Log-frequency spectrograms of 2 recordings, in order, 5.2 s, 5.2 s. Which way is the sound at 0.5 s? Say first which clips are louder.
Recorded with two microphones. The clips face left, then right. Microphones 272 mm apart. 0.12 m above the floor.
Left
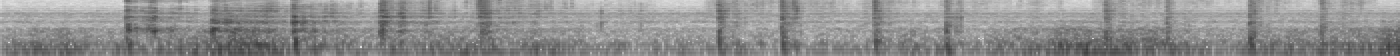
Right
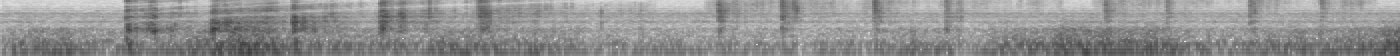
Left 1 dB; centre (ahead or behind).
